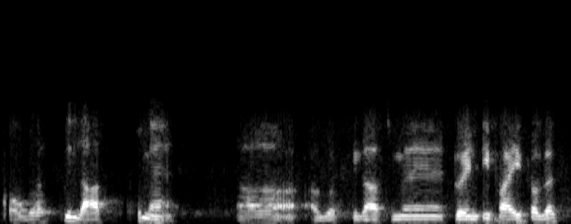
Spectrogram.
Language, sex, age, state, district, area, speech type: Urdu, male, 30-45, Delhi, Central Delhi, urban, conversation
